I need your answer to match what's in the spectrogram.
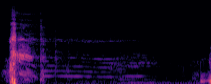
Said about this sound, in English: But almost perfectly timed next door. He was blowing his nose. Biggest blow nose ever. He blows his nose a lot.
